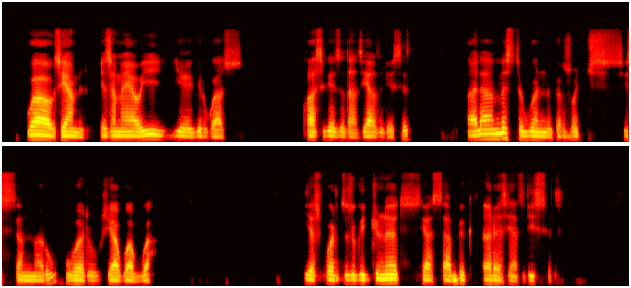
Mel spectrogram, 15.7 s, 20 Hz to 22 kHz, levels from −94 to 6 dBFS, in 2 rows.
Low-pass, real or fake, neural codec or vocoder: 9.9 kHz; fake; codec, 24 kHz, 1.2 kbps, DualCodec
